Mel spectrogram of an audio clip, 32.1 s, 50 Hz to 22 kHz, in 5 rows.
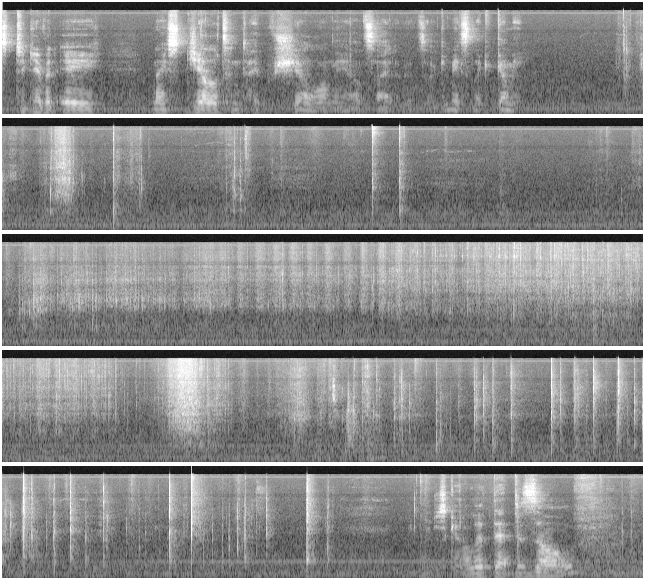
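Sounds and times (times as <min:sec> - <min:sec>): flakes rustling: 0:12.7 - 0:28.3.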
